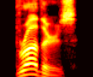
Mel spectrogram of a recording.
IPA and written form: ˈbrʌðərz (Brothers)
